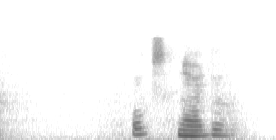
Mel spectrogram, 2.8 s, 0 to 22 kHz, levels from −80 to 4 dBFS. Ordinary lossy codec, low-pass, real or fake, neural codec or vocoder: Opus, 16 kbps; 7.2 kHz; fake; codec, 16 kHz, about 1 kbps, DyCAST, with the encoder's durations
